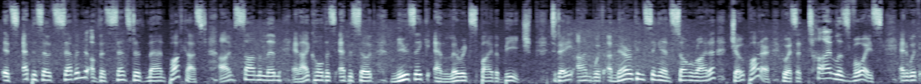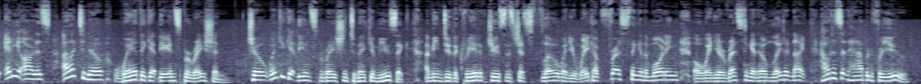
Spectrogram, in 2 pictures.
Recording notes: captured with the sound of gentle waves on a balmy day in Singapore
